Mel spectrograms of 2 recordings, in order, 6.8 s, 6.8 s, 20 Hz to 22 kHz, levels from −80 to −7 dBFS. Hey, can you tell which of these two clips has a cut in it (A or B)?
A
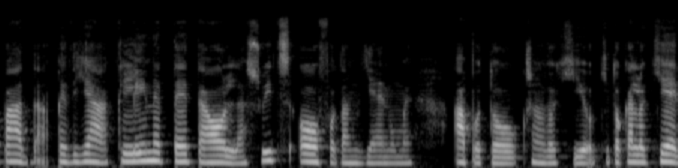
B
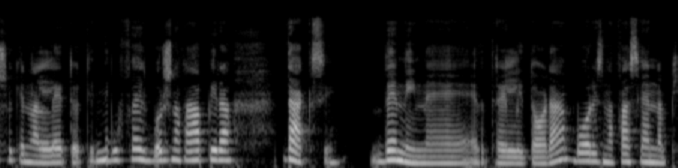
B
